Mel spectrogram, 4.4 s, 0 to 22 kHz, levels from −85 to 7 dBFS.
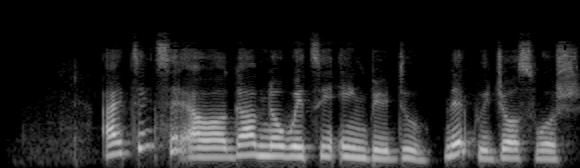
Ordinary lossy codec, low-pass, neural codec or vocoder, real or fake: none; 10.8 kHz; codec, 24 kHz, 0.9 kbps, WavTokenizer, medium speech release version 1; fake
